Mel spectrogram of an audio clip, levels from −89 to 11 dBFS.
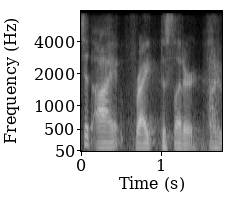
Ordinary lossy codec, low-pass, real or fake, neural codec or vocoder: MP3, 64 kbps; 7.2 kHz; fake; codec, 16 kHz in and 24 kHz out, 0.6 kbps, FocalCodec, streaming, 2048 codes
